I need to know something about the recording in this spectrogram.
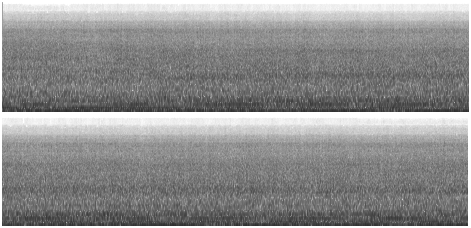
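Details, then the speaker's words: Troy-Bilt Horse mower with new deck belt and added idler pulley, deck engaged and fully lowered, testing for vibration; smooth constant engine note under deck load, no rhythmic thumping or shaking. "We're gonna start up and start that deck and see if we have a lot of vibrations anymore."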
